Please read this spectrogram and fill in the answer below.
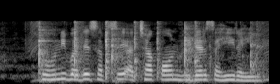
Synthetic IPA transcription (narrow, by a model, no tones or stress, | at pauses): soːɦnibɐd̪esɐbseɐtːʃʰakɔːnʋiːɖəɾsɐɦiɾɐɦi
